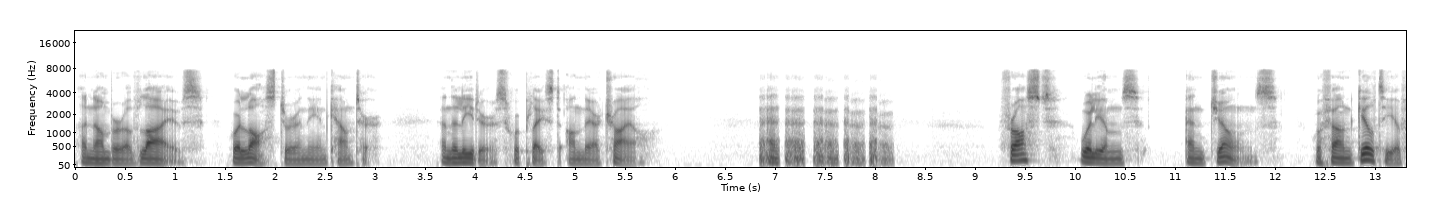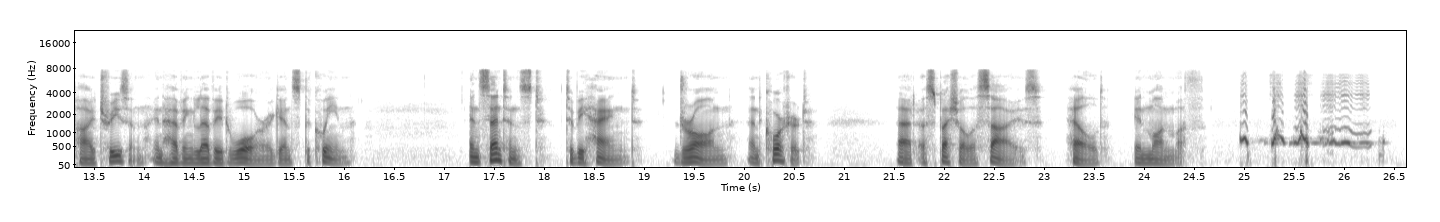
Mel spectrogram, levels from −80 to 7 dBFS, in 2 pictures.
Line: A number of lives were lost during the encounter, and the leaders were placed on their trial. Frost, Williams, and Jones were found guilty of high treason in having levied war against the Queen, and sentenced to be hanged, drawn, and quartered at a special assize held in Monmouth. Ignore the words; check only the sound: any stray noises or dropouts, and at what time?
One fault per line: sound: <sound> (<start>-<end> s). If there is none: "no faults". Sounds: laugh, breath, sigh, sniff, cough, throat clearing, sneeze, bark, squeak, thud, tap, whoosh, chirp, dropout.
sound: laugh (6.8-8.2 s)
sound: bark (24.9-26.5 s)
